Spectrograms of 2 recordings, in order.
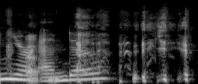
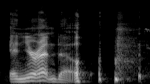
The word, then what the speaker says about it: innuendo: Inendo. Did you mispronounce that or did you say that that way on purpose? I said it that way on purpose. Inendo. Inuendo.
